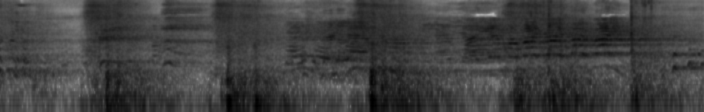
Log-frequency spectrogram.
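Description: A gymnast's feet thud on springy mats in an echoing hall.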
